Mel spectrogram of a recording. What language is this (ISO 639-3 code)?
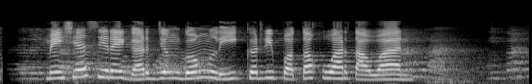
sun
